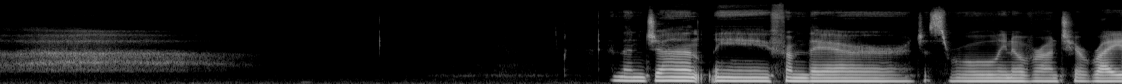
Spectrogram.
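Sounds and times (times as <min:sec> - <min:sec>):
deep slow breath during a guided relaxation practice: 0:00.0 - 0:02.8
speech: 0:06.1 - 0:11.2.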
